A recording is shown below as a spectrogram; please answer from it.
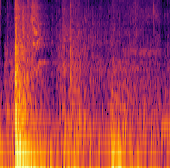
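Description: A door opening indoors gives a sharp thump at the start, then a softer knock or bump about a second later, both close by with faint room noise between.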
